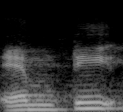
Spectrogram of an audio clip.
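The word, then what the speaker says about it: empty: और level the cylinder एमटी और एमटी ठीक है ये देखिए ये जो वर्ड है ना ईम पटी वाई यहां पे ई जो है साइलेंट होता है हम लोग क्या पढ़ेंगे उसको एमटी पढ़ते हैं क्लियर क्या पढ़ते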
